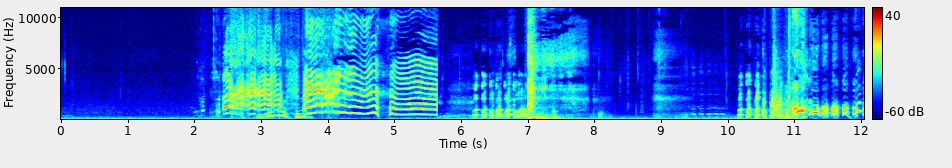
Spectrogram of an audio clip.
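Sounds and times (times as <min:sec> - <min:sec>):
goat bleating: 0:09.3 - 0:10.6.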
